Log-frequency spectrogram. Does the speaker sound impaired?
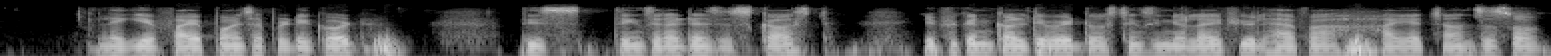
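No.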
